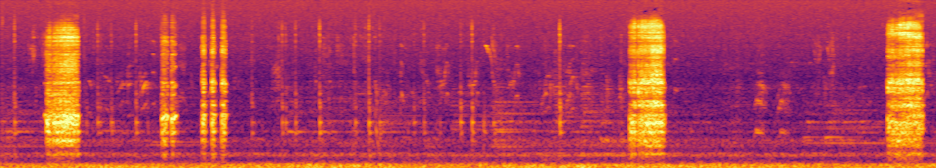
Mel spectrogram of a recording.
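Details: One little owl guards while its mate enters a nest box, wild birds: repeated loud rasping screeches, three main bursts several seconds apart with a shorter one between, over a low steady hum.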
